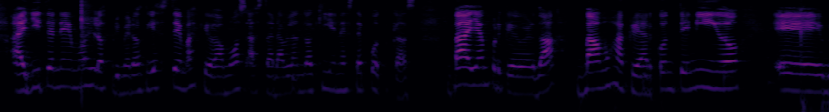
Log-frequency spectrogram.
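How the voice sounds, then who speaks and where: A woman talks in a normal speaking voice with a fairly high pitch at a moderate pace. Her intonation is fairly even while her loudness swings widely. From Venezuela, Andean region. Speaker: podcast co-host. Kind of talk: casual chat.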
